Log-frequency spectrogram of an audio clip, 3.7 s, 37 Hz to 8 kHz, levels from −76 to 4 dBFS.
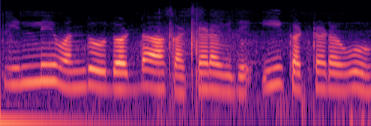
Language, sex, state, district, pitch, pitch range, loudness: Kannada, female, Karnataka, Chamarajanagar, 185 Hz, 180-210 Hz, -19 LUFS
